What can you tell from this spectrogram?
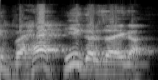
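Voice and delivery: slow, ही pressed; stress on ही. Shown as a demonstration. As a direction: insist on ही. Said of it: "जोर दे करके".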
